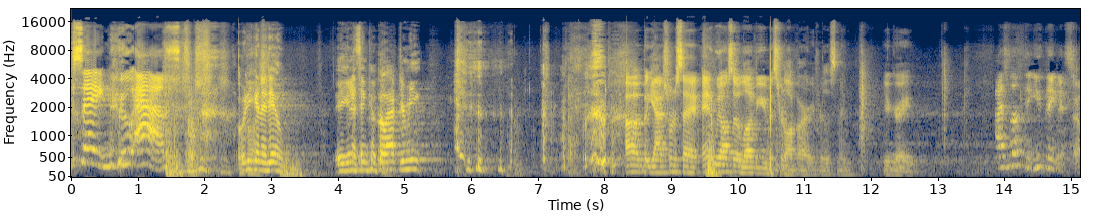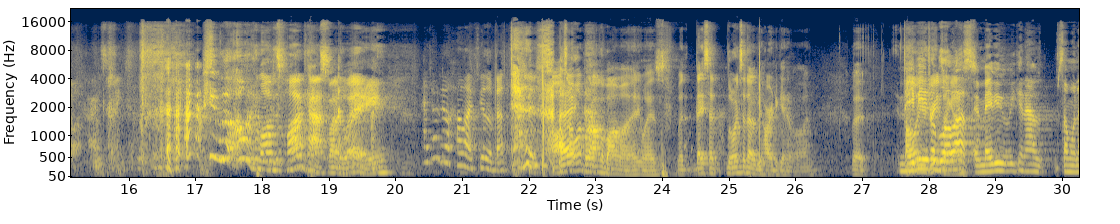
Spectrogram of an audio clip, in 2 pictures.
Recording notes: We'd also like to apologize for the echo! Since this is a starting podcast, the sound quality isn't the best!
